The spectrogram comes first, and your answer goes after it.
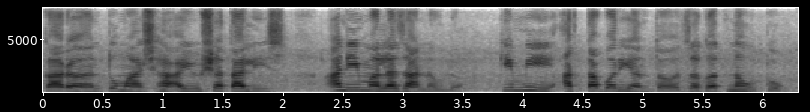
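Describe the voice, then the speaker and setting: A devoted young man in love, soft and reassuring, as a woman storyteller reads him. His voice sits fairly high, with a faint hiss of background noise under the read-aloud story. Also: measured pace, lightly acted. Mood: tender.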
